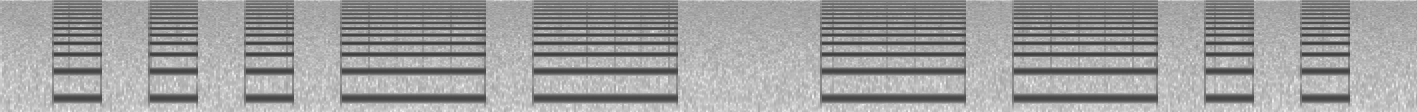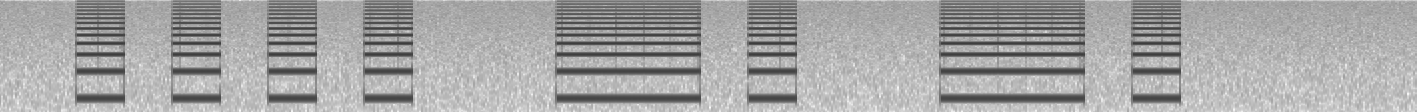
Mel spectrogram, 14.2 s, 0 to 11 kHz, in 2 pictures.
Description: Morse code, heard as electronic beeps, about 5 wpm, 420 Hz. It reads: 3ZHNN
